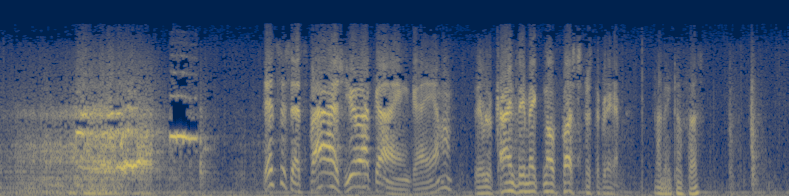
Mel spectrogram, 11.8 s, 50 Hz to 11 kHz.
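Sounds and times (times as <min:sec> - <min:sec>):
chauffeur-driven car engine rumbling: 0:00.0 - 0:02.6
car tires squealing in a long skid to a halt: 0:00.2 - 0:03.2
speech: 0:04.0 - 0:10.6.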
